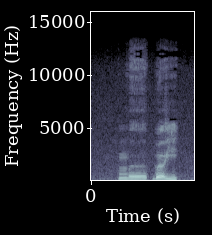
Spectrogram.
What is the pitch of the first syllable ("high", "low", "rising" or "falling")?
low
